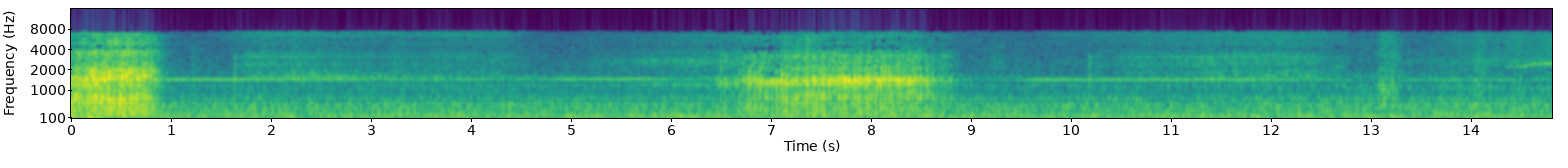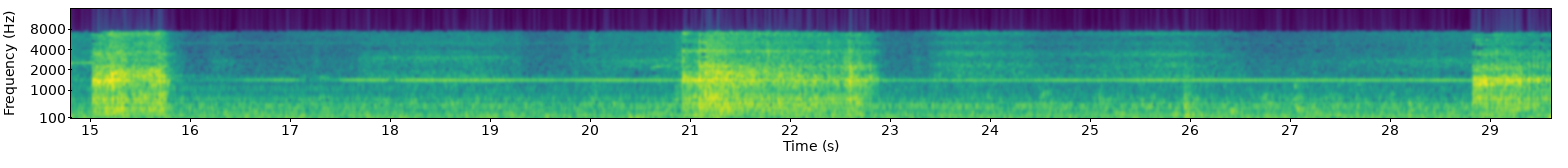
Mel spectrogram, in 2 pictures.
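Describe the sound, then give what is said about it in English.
A dog with nasopharyngeal stenosis, which followed chronic regurgitation after a routine anaesthetic, snores with harsh, noisy breaths in a slow irregular rhythm, loud rasping bursts separated by quieter stretches, over a steady low background hum. “So this is nasopharyngeal stenosis.”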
